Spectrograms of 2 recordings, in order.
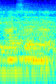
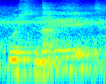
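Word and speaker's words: حُسْنًا: Jadi bacanya bukan wa qulu linnasi hasana, tapi wa qulu linnasi husna.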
